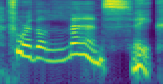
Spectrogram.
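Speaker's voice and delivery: gasping. Hurrying from the room after the child throws herself on the bed, gasping. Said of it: "gasped Marilla".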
